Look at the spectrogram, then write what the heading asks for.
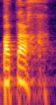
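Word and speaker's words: בטח: Esta palabra confiar es la palabra hebrea con B de burro, batach, se escribe y se pronuncia bataj.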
